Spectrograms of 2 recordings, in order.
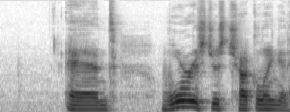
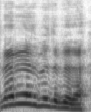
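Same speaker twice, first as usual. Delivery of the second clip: high, rapid run of no's in mock shock; disbelief; 10 semitones higher, much faster than usual. Firstborn refusing to believe the scientist, high mock disbelief. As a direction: stammer out the denial, much higher. God hears seven thousand years.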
